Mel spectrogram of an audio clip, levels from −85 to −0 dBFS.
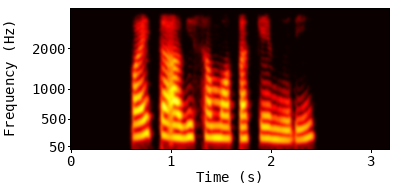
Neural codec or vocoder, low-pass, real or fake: codec, 16 kHz, 0.7 kbps, FocalCodec; 3.6 kHz; fake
